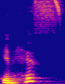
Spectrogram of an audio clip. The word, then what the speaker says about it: INHIS: So your company's called INHIS.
